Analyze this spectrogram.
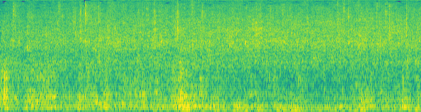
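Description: Rain falling with a low rolling rumble of thunder that swells to its loudest about two seconds in, over a steady hiss of rain.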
